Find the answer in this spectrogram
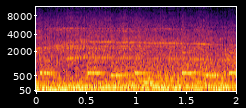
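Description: Live concert music played loudly through an arena sound system: a repeating two-note figure alternating about three times a second over a heavy bass.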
